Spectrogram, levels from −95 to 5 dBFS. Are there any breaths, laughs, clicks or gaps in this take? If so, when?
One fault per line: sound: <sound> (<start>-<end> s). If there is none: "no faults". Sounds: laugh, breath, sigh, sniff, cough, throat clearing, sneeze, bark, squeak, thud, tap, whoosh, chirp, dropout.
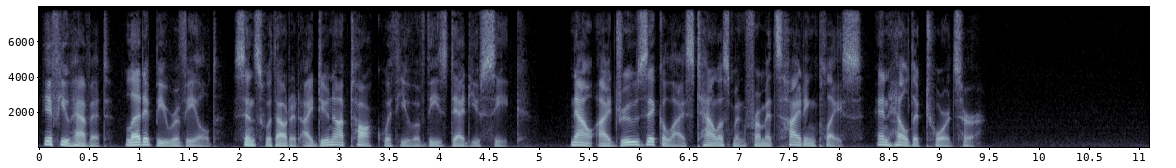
no faults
